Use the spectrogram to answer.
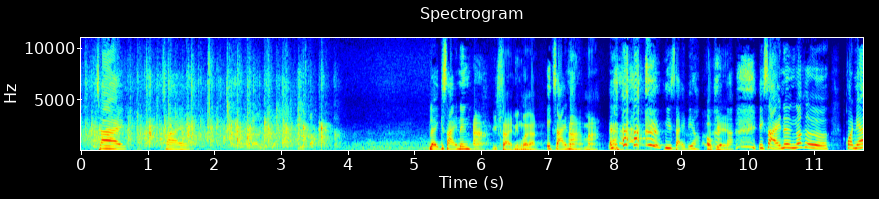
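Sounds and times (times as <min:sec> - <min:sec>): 
small group applauding: 0:00.0 - 0:04.0
speech: 0:00.3 - 0:01.8, 0:05.2 - 0:11.7.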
